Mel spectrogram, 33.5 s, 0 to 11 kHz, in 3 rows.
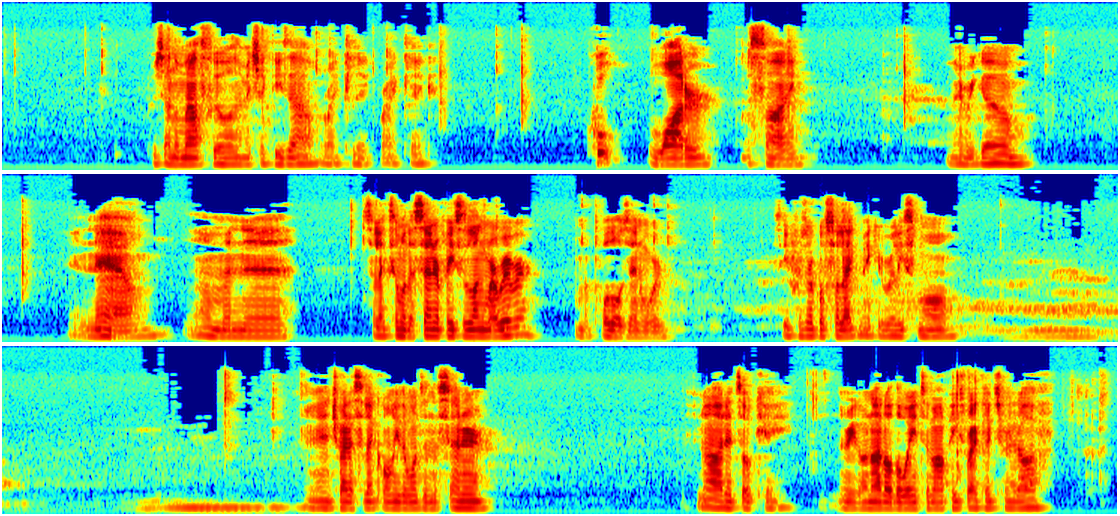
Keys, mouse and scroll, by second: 0.2 shift+right click, 1.0 shift+right click, 1.7 middle click, 3.3 shift+right click, 3.9 shift+right click, 4.4 middle click, 5.4 middle click, 6.7 click, 7.5 click, 8.0 middle click, 8.5 middle click, 9.1 middle click, 11.0 scroll down 3, 11.4 middle click, 12.7 scroll down 1, 14.9 right click, 16.2 shift+right click, 17.2 shift+right click, 17.9 shift+right click, 18.9 c, 32.2 right click, 32.5 scroll down 1.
